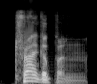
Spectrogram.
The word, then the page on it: tragopan: British English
